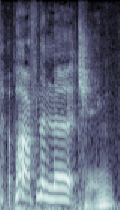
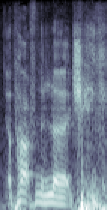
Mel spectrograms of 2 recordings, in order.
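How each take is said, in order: First: High and slow. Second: Said in the usual way. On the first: Shown as a demonstration.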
